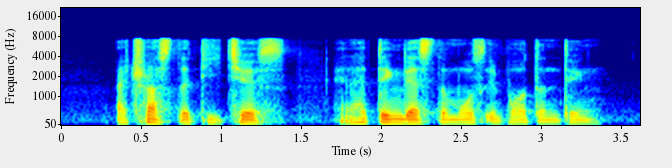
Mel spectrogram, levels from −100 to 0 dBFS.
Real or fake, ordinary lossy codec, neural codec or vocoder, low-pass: real; none; none; 7.2 kHz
